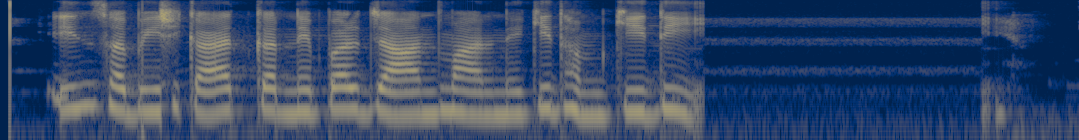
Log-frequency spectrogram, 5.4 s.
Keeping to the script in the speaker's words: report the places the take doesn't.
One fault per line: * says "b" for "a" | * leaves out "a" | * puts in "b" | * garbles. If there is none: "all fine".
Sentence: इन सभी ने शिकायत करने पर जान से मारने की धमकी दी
* leaves out "ने"
* leaves out "से"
